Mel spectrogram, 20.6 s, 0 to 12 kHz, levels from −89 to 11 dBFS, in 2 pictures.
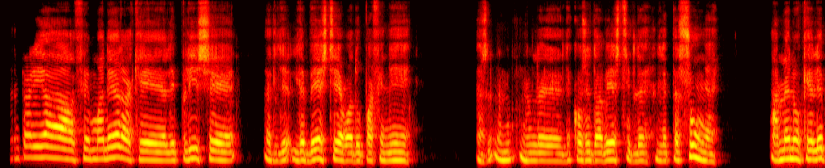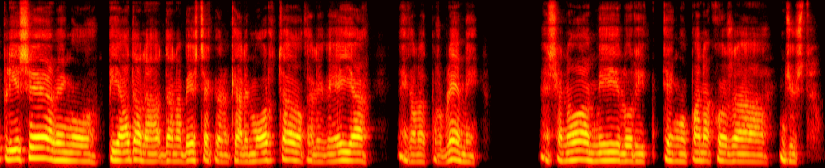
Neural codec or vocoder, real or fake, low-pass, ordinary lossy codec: none; real; none; none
